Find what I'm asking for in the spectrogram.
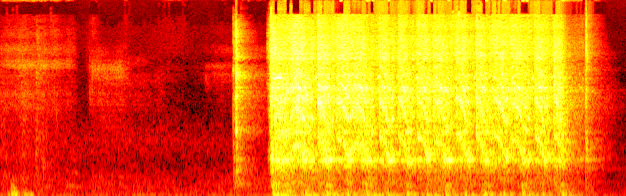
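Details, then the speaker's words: Car on axle stands, first test start after engine work, no alternator, belt or cooling connected: starter cranks steadily about three seconds without catching, no fuel pump priming heard; owner suspects no fuel delivery. "Okay. I cannot hear the fuel pump priming when I'm in there. So it might not be getting fuel."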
